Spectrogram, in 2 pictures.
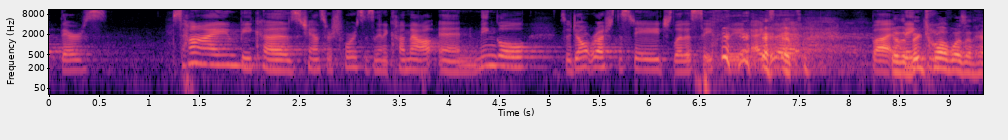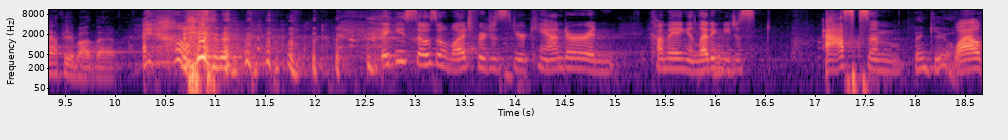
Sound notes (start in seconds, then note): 6.7 audience laughing; 10.5 audience laughing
